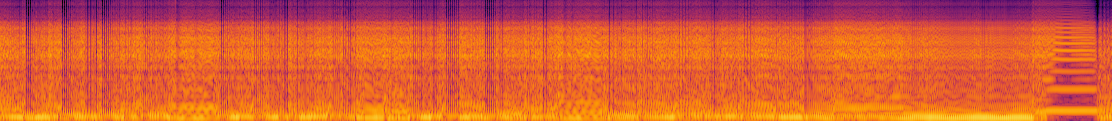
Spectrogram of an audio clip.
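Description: Electric guitar played through a Walrus Audio Melee shoegaze pedal with distortion and reverb, a thick, heavily saturated wash of sustained chords with a swelling ambient tail, loud and continuous, ending in a brighter ringing chord.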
